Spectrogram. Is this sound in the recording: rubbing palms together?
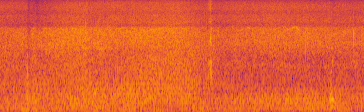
no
